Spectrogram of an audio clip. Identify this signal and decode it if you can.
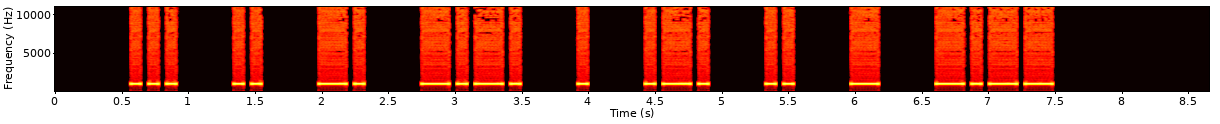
Morse code, heard as a keyed tone, about 18 wpm, spaced as for 12 wpm, 1000 Hz. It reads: SINCERITY
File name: qotdfiles / 12wpm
